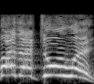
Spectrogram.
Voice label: US landmark near ext doorway, battlechatter, english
